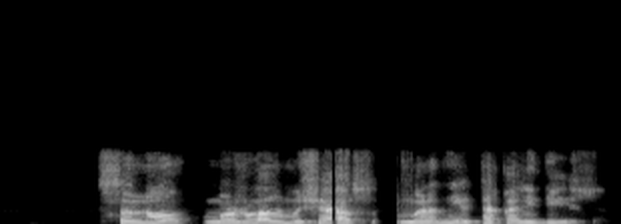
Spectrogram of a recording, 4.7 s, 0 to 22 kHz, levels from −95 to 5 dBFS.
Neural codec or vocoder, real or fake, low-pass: codec, 44.1 kHz, 2.6 kbps, SNAC; fake; 7.2 kHz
